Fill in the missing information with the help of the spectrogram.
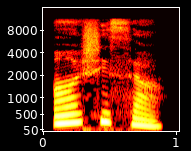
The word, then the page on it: ಆಶಿಸು: āśisu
